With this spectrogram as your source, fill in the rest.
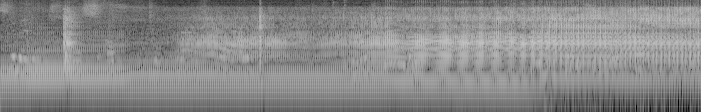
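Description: A loudspeaker plays loud music with a deep bass hum.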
